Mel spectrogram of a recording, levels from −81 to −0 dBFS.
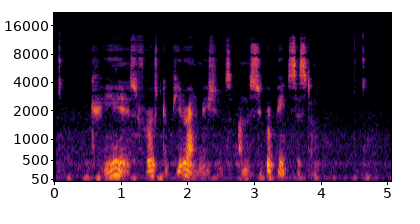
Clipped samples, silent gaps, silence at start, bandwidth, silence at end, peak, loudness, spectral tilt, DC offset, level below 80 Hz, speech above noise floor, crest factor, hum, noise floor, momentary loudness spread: under 0.1%; none; 0.05 s; 13.5 kHz; 0.35 s; -2 dBFS; -23 LUFS; -3.5 dB/octave; under 0.1%; -50 dBFS; 29 dB; 22 dB; none; -52 dBFS; 18 LU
